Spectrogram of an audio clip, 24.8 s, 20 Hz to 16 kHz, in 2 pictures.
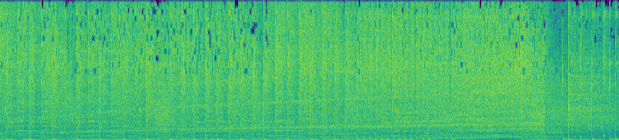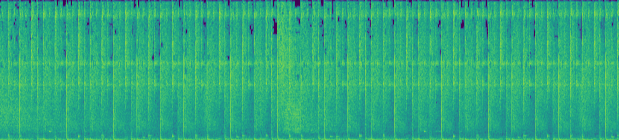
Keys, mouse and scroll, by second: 1.0 click, 3.7-8.4 drag, 9.5 click, 9.9 0, 10.7 scroll down 1, 11.3 scroll up 1, 12.8-20.0 drag, 20.5 1, 21.3 scroll down 1, 21.8 scroll up 2, 23.1 0, 23.7 scroll down 1.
